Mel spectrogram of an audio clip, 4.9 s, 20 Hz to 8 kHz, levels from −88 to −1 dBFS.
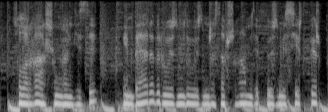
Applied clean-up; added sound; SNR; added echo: none; none; none; none.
